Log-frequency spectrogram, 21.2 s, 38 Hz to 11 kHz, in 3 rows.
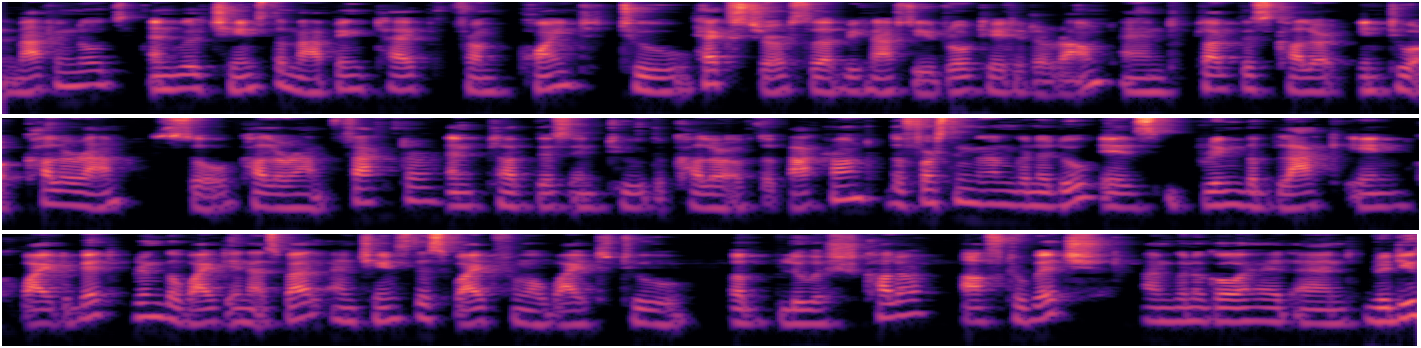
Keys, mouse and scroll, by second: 0.3 middle click, 2.2-3.5 drag, 5.0 middle click, 5.7 click, 5.9-9.2 drag, 10.3 click, 12.6-14.7 drag, 15.1 click, 16.2 click, 18.9 middle click, 19.8 middle click, 20.0-20.9 scroll up 2, 20.9-21.2 drag.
